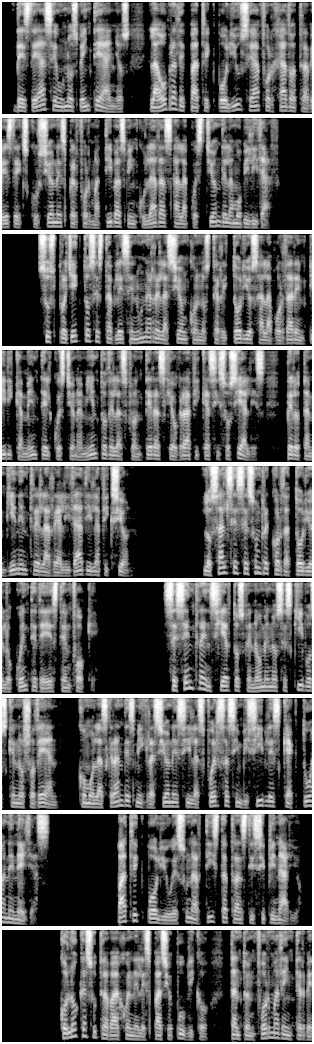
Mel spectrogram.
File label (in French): espagnol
